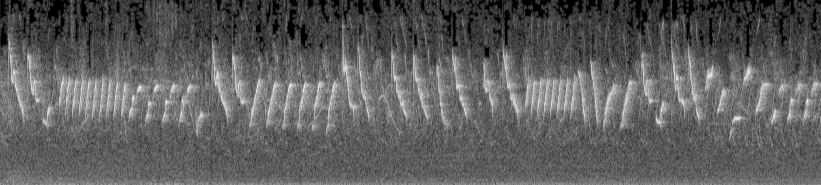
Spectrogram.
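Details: Almost continuous Oriental white-eye song, high and busy, alternating sharp slurred chirps with fast buzzy trills. It is used as training audio to revive a bird's eager singing.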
